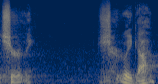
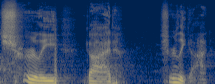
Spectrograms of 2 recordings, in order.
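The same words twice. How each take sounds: First: Worn-out believer sighing to God, softly exasperated. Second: Soft, low, weary plea; tired and honest with God; honest believer sighing to God, softly spent; exasperated honesty. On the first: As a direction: breathe it out, spent and done. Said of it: "give an exasperated". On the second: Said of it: "You hear it?". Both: Shown as a demonstration.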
